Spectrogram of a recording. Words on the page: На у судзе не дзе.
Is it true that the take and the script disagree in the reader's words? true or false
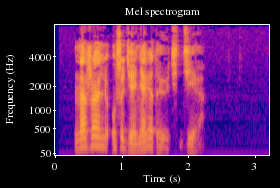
true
